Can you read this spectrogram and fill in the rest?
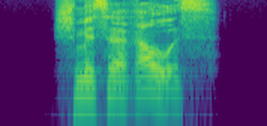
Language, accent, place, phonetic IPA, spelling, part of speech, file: German, Germany, Berlin, [ˌʃmɪsə ˈʁaʊ̯s], schmisse raus, verb, De-schmisse raus.ogg
- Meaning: first/third-person singular subjunctive II of rausschmeißen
